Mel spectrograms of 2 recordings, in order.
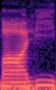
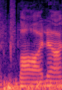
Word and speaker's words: Bâlâ: Bala Süleyman Ağa Tabii şu kelimeyi Bali diye de okuyabiliriz Bali ismi de çok kullanılıyor malumunuz Bala şeklinde de telaffuz edilmiş ki e burası bakın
